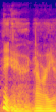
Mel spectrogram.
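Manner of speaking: radio announcer's on-air broadcaster voice. Co-host greeting aaron during the podcast intro, in a radio voice. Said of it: "That was a good radio voice".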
